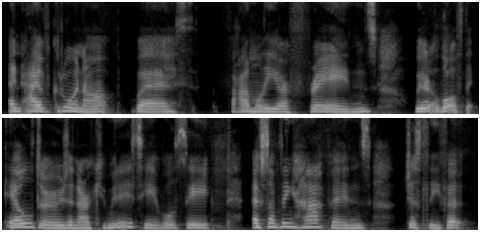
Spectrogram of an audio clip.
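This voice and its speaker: A woman's voice: mid-range voice, fairly even intonation, a little slow, vocal fry, a little mellow. A Scottish woman hosting a podcast, talking candidly and emphatically in casual interview chat. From Scotland. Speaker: podcast host.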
